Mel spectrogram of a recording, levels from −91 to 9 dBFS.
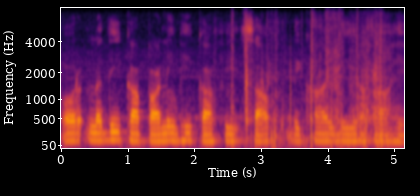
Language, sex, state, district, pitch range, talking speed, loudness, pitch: Hindi, male, Madhya Pradesh, Dhar, 105-115 Hz, 130 wpm, -22 LUFS, 105 Hz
